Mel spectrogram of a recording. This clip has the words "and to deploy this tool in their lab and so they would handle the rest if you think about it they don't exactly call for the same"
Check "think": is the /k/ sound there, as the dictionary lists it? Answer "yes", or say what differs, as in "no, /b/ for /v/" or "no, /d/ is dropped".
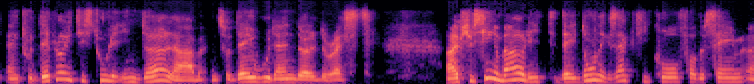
no, /k/ is dropped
